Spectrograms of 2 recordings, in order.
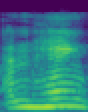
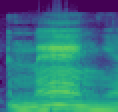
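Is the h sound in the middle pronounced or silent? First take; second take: pronounced; silent. First: The middle h sound is clearly pronounced. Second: The middle h sound is dropped entirely. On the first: The speaker calls it wrong. "yang ini pun bukan enheng" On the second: The speaker calls it right. "tapi eneng"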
